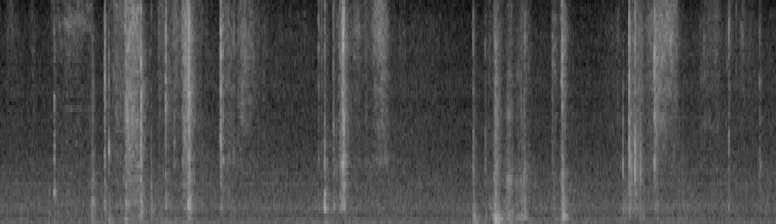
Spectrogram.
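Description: A paper trimmer slices cardstock scraps in a series of short, crisp cuts and clicks, scattered irregularly with quiet pauses between them.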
